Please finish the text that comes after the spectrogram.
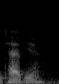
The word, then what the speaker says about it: Tapia: pronounce it just for uh clarification Jeffrey tabia okay and you are a Bakersfield resident yes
